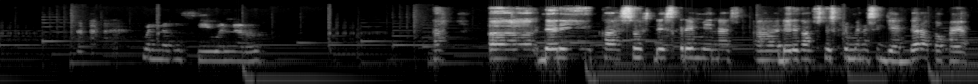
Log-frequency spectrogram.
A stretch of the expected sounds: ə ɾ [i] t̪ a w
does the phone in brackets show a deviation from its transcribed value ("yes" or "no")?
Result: yes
